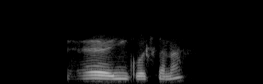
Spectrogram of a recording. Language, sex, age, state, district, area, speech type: Santali, male, 18-30, West Bengal, Malda, rural, conversation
